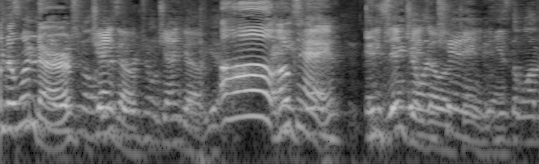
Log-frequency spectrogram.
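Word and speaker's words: Django: wonder oral oh okay Jango and chain he's the one that like that sits at the bar and he goes what's your name he goes Jango it's uh the D is silent he goes I know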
